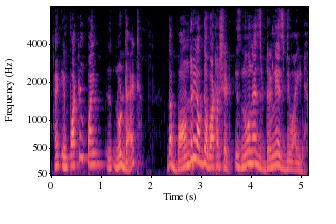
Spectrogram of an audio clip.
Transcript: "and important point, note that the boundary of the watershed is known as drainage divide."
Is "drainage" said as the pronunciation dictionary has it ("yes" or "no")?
no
